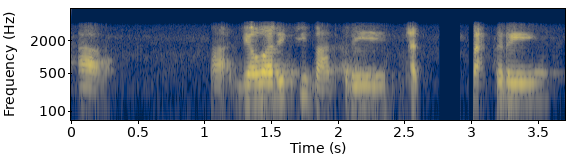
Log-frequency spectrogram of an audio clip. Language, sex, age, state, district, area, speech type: Marathi, male, 45-60, Maharashtra, Akola, rural, conversation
